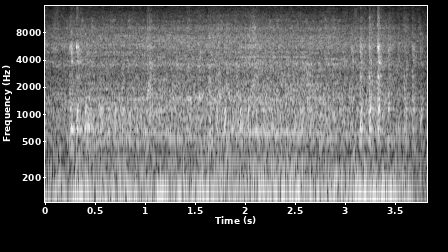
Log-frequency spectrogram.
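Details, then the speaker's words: 2019 RAM 3500 Limited Mega Cab High Output Cummins diesel at idle on pickup after 600 miles on contaminated fuel: heavy uneven, labouring clatter with wavering beat and audible hydraulic lash adjusters; rough idle from bad diesel, now runs clean. "But here's a clip of what it sounded like when I picked it up. Struggling."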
